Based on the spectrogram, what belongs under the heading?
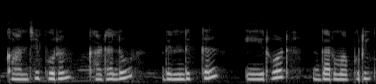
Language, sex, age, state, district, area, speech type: Tamil, female, 18-30, Tamil Nadu, Nagapattinam, rural, spontaneous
